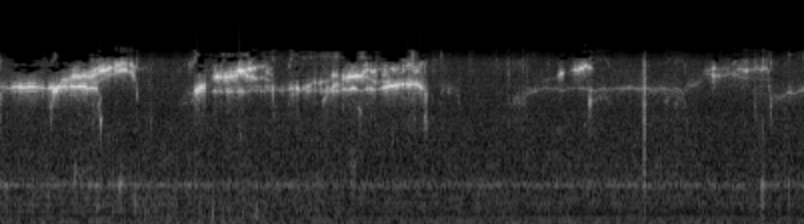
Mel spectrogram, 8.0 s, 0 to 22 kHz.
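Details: Decorah nest eaglets (bald eagle), evening of 13 May 2015, growing noisier when the mother arrives with food. Shrill piping whistles run together for four seconds, then sparser single rising peeps follow.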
